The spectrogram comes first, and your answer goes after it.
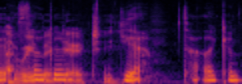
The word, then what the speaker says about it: arrivederci: Arrivederci. Yeah, Tyler can say it so good. I can't. Try it again. Arrivederci. Arrivederci. Arrivederci. Arrivederci. It's easier to say it when you roll your R's.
